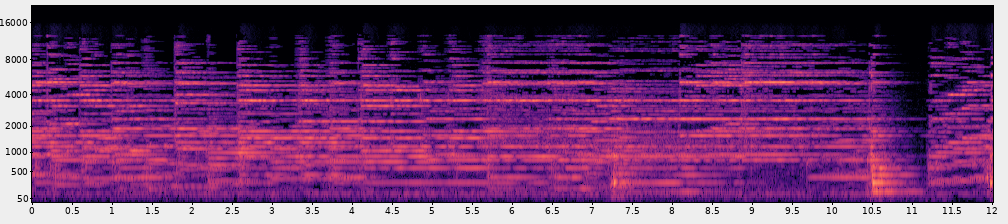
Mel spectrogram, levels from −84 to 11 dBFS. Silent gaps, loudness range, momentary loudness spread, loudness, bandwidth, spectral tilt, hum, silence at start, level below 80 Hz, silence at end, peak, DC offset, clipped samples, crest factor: none; 2 LU; 8 LU; -16 LUFS; 16 kHz; -1 dB/octave; none; 0 s; -60 dBFS; 0 s; -2 dBFS; under 0.1%; under 0.1%; 16 dB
